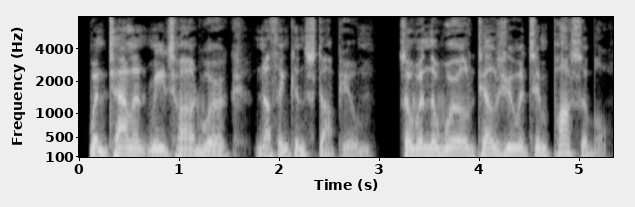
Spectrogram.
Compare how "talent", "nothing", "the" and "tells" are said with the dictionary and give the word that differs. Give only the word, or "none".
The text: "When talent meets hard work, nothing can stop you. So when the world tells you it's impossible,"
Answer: none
